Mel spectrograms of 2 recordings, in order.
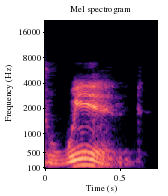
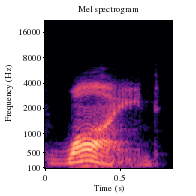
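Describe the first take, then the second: First: The vowel sounds like the vowel in 'it'. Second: The vowel sounds like the word 'eye'. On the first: It means air that blows. "The second one is wind, which blows through the air" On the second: It means to twist. "The first one is wind, as in to twist"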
